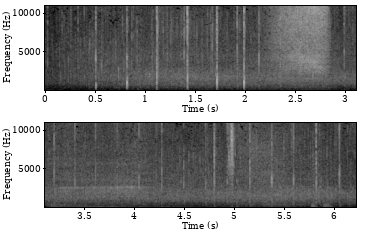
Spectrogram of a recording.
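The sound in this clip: Church audience applause welcoming a speaker, heard as sparse, sharp claps at an even rhythm over quiet background noise, then a brief hissing swell and a low voice, with a few more scattered claps after.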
